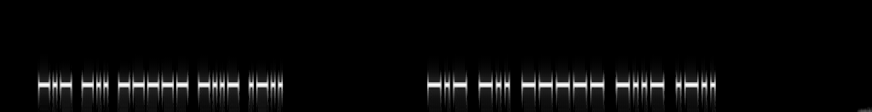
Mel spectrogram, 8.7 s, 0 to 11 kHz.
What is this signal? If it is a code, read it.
Morse code, heard as a keyed tone, about 34 wpm, 700 Hz. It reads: KD0XL KD0XL
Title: Speed Racing - USA 2x2 Call Signs 28wpm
